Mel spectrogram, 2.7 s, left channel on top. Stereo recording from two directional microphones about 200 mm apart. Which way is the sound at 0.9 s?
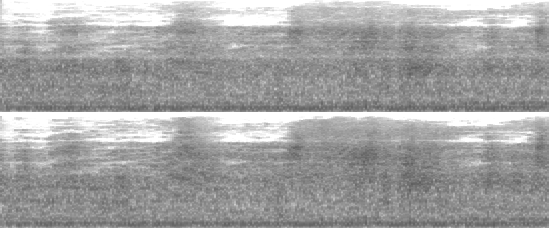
15° right (ahead or behind).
